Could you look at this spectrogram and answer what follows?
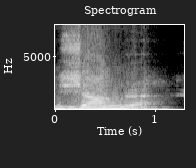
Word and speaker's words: genre: What about genre? Genre. Which syllable is stressed? Genre. So first syllable.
